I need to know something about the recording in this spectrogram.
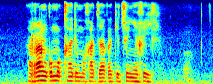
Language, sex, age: Tswana, male, 20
